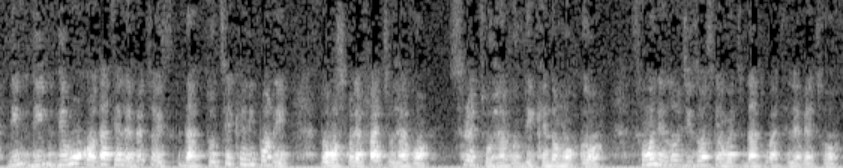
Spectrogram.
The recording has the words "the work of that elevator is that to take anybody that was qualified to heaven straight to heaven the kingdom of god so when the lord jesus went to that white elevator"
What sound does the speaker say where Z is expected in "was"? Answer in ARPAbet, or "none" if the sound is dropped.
S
